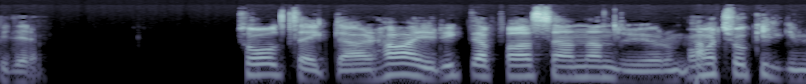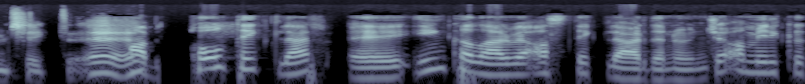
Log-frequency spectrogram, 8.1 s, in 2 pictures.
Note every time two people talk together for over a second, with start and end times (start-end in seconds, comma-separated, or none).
none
